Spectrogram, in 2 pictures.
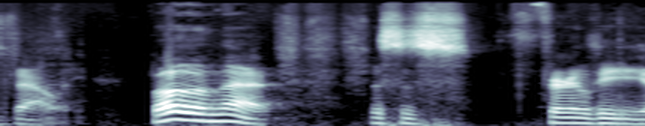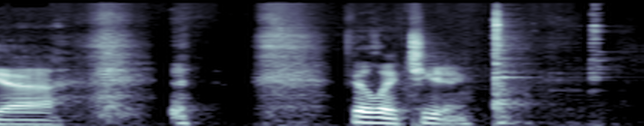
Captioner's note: chuckling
